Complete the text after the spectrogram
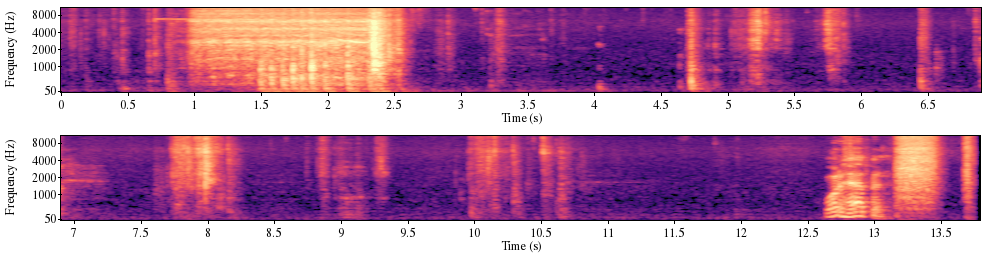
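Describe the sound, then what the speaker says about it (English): A screw is driven back into a homemade dollar-store peanut butter bird feeder with a hand tool, giving a loud burst of grinding whir followed by scattered short clicks and taps, with another brief burst near the end. "Now I can put that screw back in."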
